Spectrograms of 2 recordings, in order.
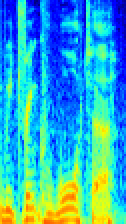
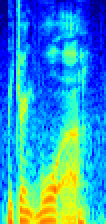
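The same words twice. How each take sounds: First: The T in water is clearly pronounced. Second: The T in water is dropped. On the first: "Instead of going" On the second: "We don't pronounce the T in most words"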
